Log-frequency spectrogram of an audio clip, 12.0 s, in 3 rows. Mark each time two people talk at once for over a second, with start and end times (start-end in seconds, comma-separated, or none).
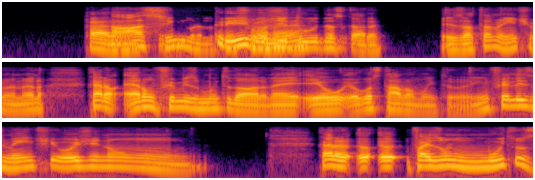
0.8-2.3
